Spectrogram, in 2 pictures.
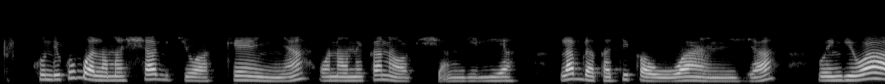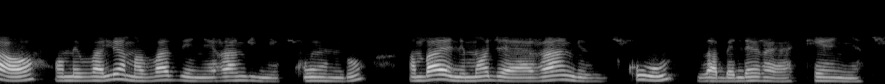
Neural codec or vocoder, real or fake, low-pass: codec, 16 kHz, 8 kbps, FunCodec, trained on Chinese and English, 25 frames a second; fake; 3.6 kHz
